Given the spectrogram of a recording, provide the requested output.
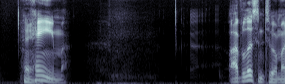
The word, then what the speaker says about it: Haim: But if you listen to the first, I actually don't know, is it Haim or Haim. How do you say their name? Haim.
